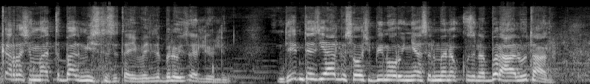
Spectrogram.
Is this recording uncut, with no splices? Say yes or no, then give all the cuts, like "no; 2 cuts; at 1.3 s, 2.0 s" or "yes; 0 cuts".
yes; 0 cuts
